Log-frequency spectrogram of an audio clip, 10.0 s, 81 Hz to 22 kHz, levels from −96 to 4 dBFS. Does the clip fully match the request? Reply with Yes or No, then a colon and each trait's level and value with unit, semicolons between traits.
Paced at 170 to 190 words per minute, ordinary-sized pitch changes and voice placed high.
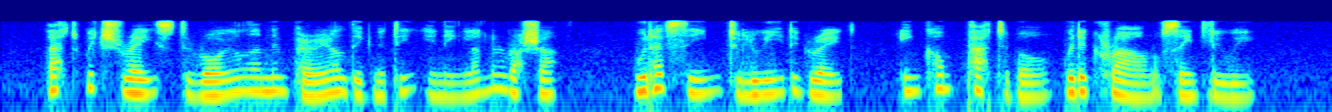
No: average, 155 wpm; average, 3.6 semitones; high, 205 Hz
